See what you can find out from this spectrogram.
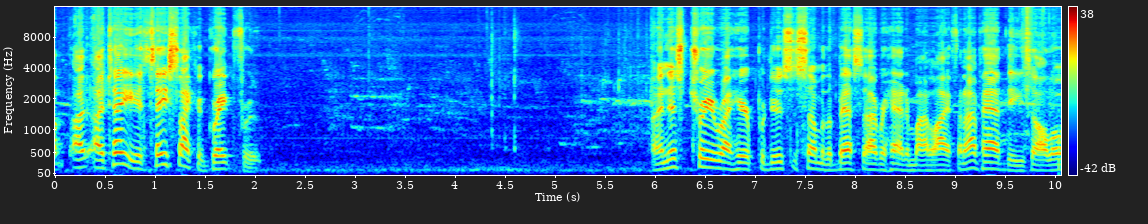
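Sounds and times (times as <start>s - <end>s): distant bird calls: 2.3s - 7.3s.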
